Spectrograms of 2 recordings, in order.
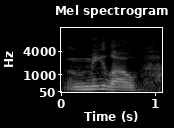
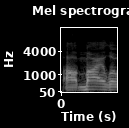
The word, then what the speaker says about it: Milo: accept the violence that meelo Milo I'm sorry I mispronounced his name brings to the people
